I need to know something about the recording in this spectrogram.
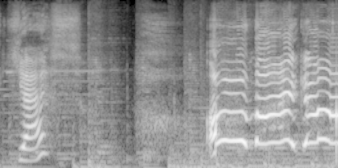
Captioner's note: gasp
